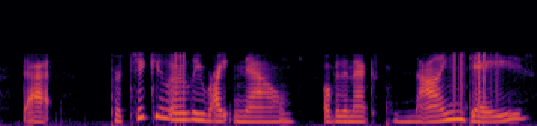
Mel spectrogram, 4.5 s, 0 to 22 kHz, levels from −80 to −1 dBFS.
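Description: Bit errors on a digital phone line crackle through this telephone speech at 1.39 to 1.54 s, just before "right now over the", and again at 3.68 to 4.15 s, after "now over the next". Flipped bits in the G.711 stream corrupt single samples into sharp ticks, at a rate that sounds like a fraction of a percent, over speech that is otherwise limited to 4 kHz by the phone coding.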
